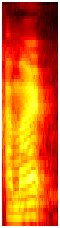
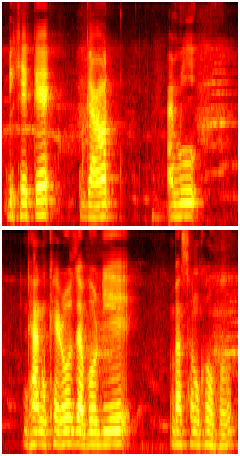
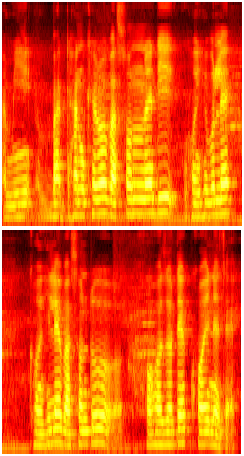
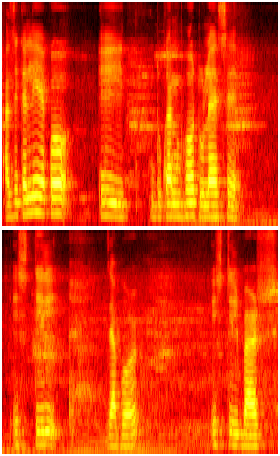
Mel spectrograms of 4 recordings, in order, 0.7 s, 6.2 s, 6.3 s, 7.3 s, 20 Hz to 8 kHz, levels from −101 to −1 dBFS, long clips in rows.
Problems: constant background noise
